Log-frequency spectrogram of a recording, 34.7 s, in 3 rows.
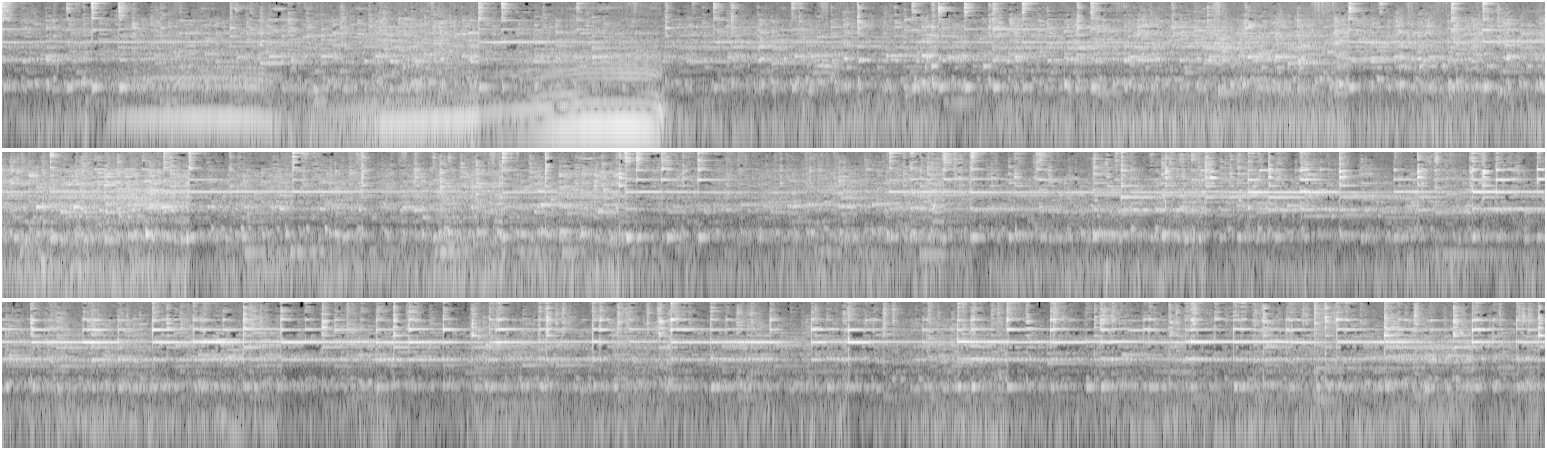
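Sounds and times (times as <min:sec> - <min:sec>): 
cattle bells: 0:00.0 - 0:34.7.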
